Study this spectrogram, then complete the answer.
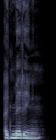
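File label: "admitting", American English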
